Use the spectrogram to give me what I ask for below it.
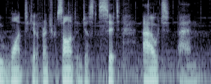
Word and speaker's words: croissant: Whenever I said that in front of Teddy, and he kind of made fun of me. He said it's croissant.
